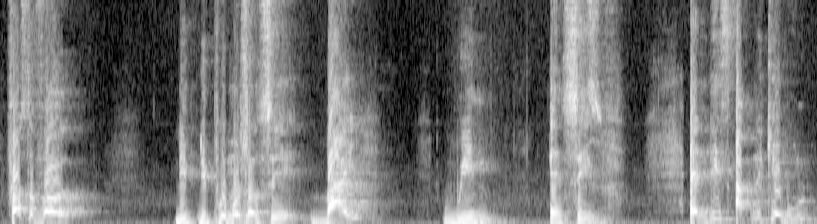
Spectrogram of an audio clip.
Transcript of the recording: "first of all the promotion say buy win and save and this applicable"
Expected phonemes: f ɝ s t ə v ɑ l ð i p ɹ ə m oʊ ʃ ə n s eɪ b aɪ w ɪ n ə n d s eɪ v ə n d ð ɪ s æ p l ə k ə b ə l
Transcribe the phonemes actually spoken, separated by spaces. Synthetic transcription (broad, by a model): f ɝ s t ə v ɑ l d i p ɹ ə m oʊ ʃ ə n s eɪ b aɪ w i n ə n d s eɪ v ə n d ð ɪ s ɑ p l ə k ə b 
